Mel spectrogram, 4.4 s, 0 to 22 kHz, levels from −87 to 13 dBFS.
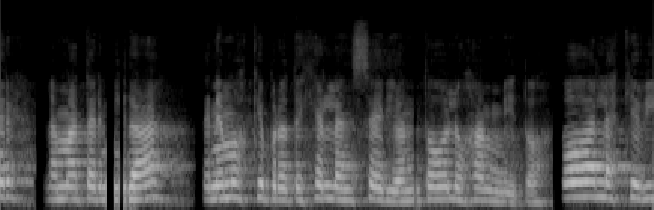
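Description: Gaps at 0.70–0.93 s, with about 107 ms lost across about 152 ms (longest hole 61 ms), and at 2.76–2.80 s (about 15 ms) are likely Bluetooth dropouts, with late packets discarded and the sound resuming as if it had played on.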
